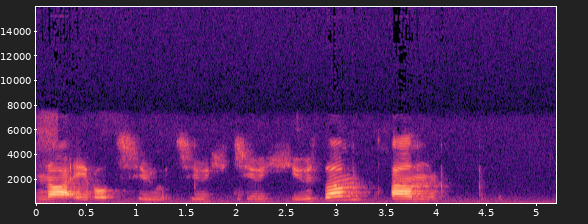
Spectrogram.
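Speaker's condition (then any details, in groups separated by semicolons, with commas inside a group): Stuttering; speech therapy almost all life, intensive program at about age 9 or 10, school speech pathologist two years; therapy on and off since grade 10, summer refresher course, Institute for Stuttering Treatment and Research; speech skills help in calm situations, unusable when chaotic or anxious, may take longer to answer; repeated sounds, repeated words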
